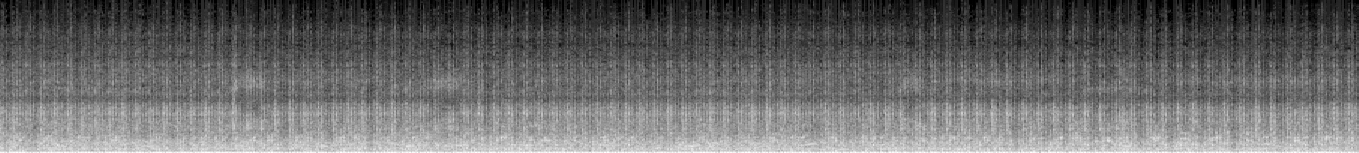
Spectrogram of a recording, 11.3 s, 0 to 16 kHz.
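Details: Rebuilt Minneapolis Moline 335 tractor engine, warm (gauge about 140°), tappet gaps readjusted warm: heavy idle chugging unevenly, beat stumbling instead of running clean, not firing quite right; sounds like retarded timing causing rough running.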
